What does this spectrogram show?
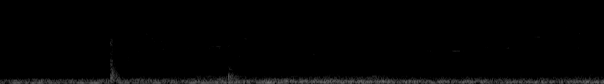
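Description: Small birds chirping faintly, in scattered short calls, over a steady low rumble on the microphone, with two soft clicks about one and two seconds in.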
